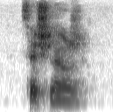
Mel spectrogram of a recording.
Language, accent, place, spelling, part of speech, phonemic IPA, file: French, France, Lyon, sèche-linge, noun, /sɛʃ.lɛ̃ʒ/, LL-Q150 (fra)-sèche-linge.wav
- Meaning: tumble drier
